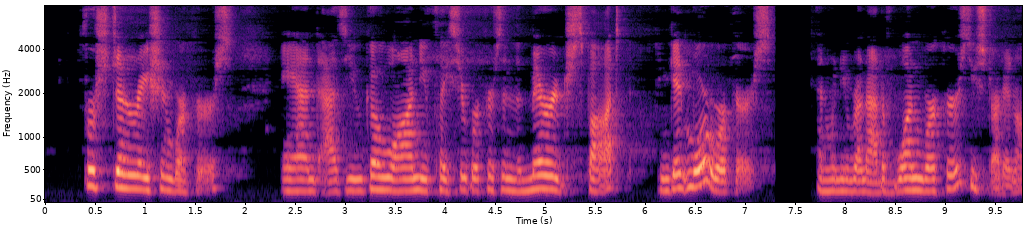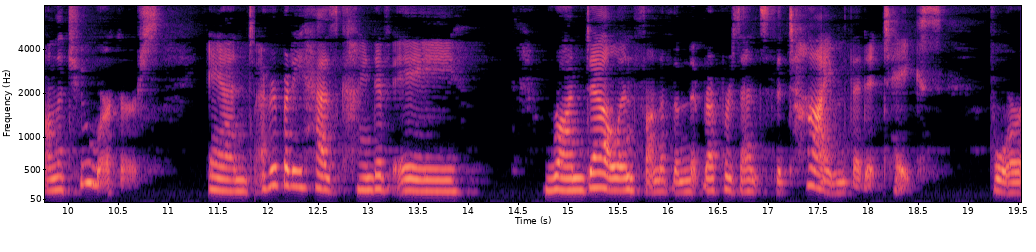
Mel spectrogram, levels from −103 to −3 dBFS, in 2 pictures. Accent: American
